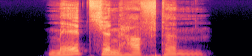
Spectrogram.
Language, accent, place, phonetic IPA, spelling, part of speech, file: German, Germany, Berlin, [ˈmɛːtçənhaftəm], mädchenhaftem, adjective, De-mädchenhaftem.ogg
- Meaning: strong dative masculine/neuter singular of mädchenhaft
